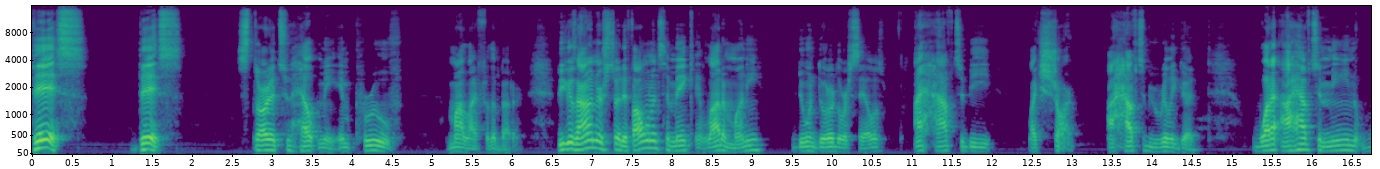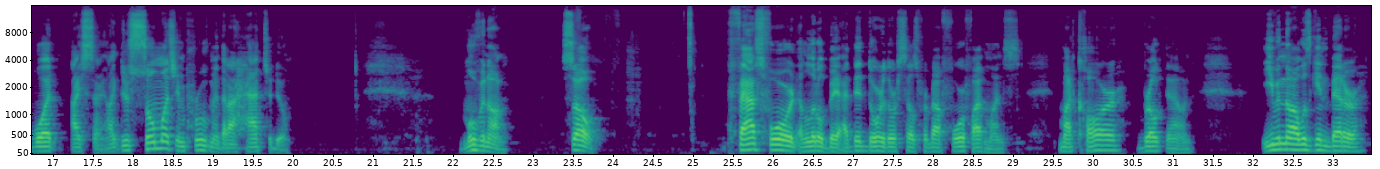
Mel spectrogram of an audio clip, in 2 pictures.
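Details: Stuttering in an adult man who reports that he stutters and sometimes mispronounces words; his own spontaneous speech, with audible sound and word repetitions.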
